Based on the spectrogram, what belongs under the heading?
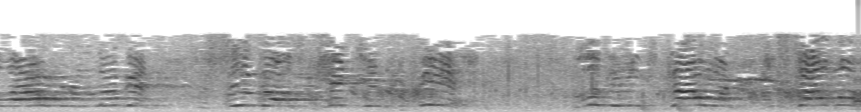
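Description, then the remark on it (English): Seagulls squawk in a rapid, overlapping chorus of harsh cries, fairly loud, over a steady splashing of sea water as the birds fight over fish. “They're fighting, the birds are fighting.”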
